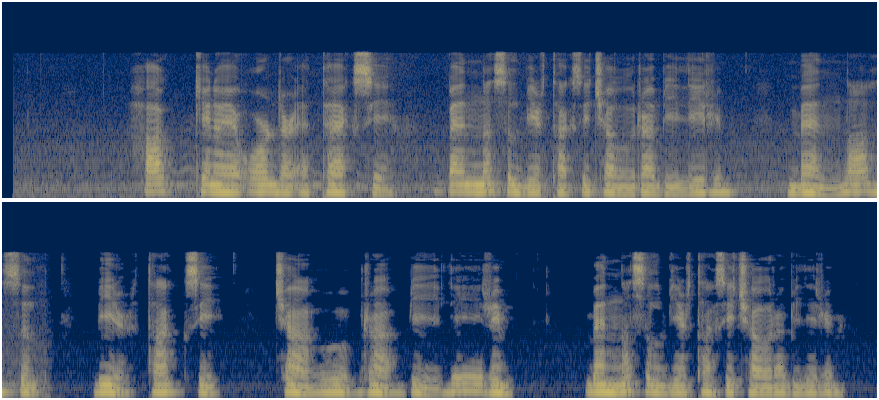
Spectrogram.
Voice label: how can I order a taxi, Turkish; the talking turkish phrasebook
